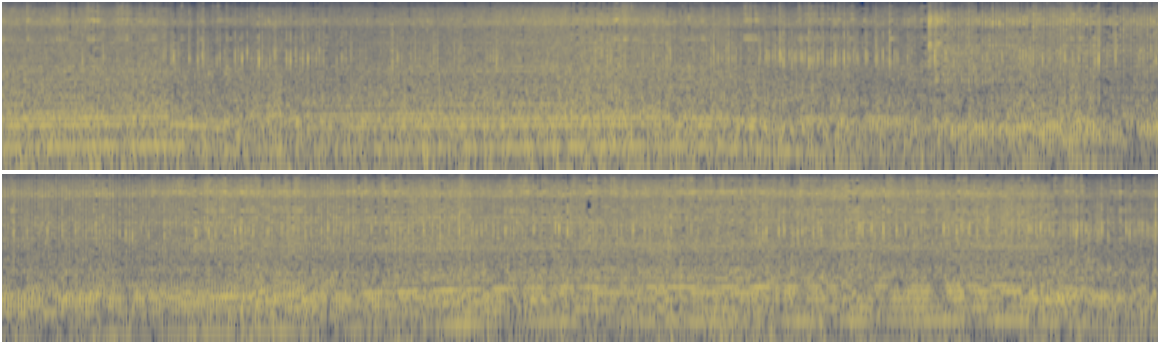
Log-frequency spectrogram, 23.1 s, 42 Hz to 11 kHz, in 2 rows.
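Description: Briggs & Stratton LO206 single-cylinder four-stroke racing kart engine at full race pace, its note falling and climbing again several times as the kart brakes for corners and accelerates out.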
